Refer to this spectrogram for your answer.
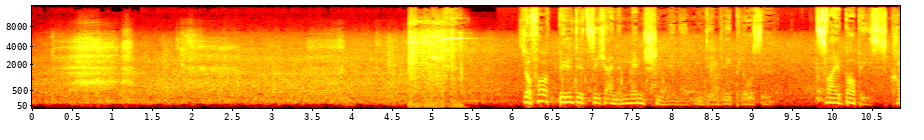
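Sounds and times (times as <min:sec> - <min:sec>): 
drinking glass crashing and shattering: 0:04.7 - 0:05.6
speech: 0:06.1 - 0:10.8.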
